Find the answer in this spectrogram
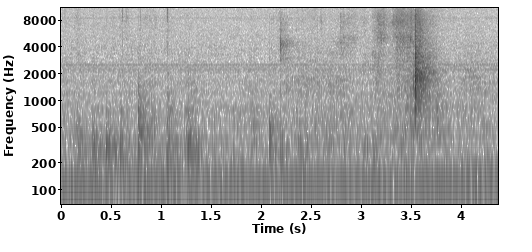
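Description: Wood glue squeezed from a plastic bottle onto paper: faint small squishes and ticks. About three and a half seconds in, a brief paper swish as the glued sheet is lifted.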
